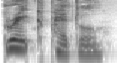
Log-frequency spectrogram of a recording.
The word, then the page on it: brake pedal: British English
